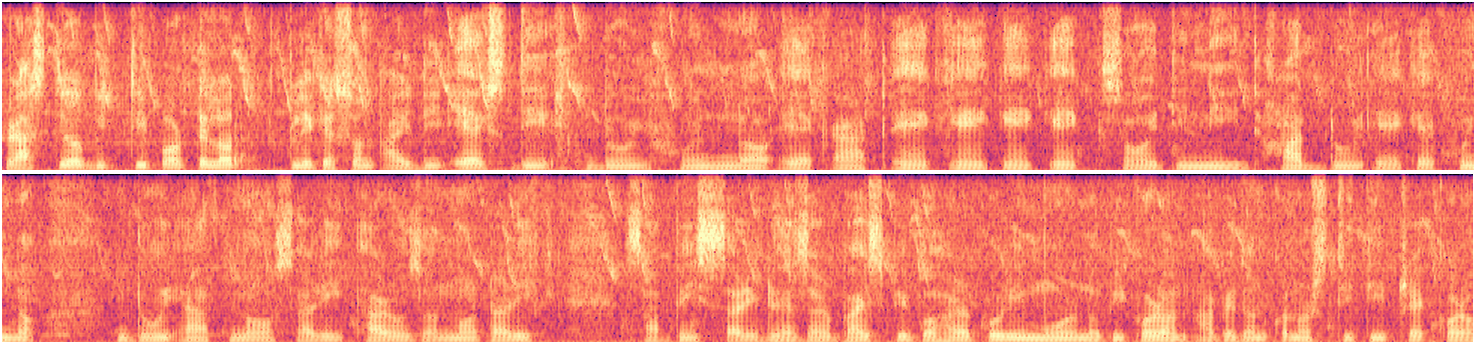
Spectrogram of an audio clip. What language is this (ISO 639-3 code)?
asm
